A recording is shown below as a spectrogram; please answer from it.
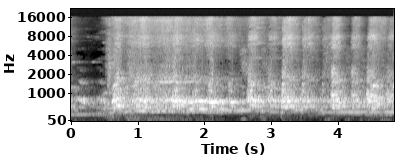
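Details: Dogs howling at night in one continuous, wavering, harmonic chorus that overlaps throughout, with faint clicks and knocks underneath.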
